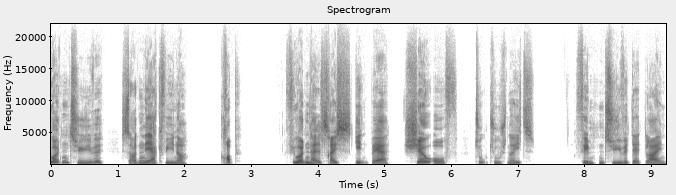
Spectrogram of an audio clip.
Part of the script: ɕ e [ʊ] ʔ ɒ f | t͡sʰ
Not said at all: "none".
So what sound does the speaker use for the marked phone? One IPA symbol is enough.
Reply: ʊ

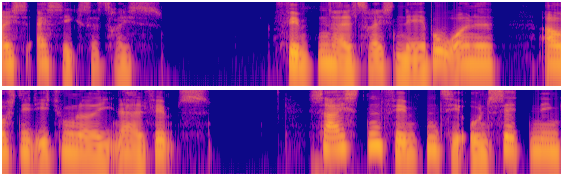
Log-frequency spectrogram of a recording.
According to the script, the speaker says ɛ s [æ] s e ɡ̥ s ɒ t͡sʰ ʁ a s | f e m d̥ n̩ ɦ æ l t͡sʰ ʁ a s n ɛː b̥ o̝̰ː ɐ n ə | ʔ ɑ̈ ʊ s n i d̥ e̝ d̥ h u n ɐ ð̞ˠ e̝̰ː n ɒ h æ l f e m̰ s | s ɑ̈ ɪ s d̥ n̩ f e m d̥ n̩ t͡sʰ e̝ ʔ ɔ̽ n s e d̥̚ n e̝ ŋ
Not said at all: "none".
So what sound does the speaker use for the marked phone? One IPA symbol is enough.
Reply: æ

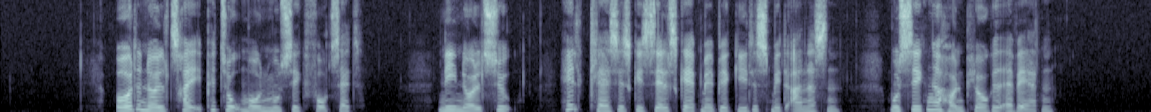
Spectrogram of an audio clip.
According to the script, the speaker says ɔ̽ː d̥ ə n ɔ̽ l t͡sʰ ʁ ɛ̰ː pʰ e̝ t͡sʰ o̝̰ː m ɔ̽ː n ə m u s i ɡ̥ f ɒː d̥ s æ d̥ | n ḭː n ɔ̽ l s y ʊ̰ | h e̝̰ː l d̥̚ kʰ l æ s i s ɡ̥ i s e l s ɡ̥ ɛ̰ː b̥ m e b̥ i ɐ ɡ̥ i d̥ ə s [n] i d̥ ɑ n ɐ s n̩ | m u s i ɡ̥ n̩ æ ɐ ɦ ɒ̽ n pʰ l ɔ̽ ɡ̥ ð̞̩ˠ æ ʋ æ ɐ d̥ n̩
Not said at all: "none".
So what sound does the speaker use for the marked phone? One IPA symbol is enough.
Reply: m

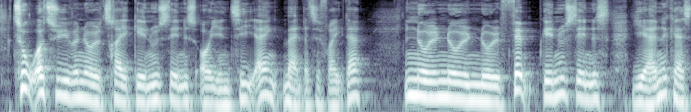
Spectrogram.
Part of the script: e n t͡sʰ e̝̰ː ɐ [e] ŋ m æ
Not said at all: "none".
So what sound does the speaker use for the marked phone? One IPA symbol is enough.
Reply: e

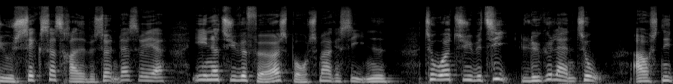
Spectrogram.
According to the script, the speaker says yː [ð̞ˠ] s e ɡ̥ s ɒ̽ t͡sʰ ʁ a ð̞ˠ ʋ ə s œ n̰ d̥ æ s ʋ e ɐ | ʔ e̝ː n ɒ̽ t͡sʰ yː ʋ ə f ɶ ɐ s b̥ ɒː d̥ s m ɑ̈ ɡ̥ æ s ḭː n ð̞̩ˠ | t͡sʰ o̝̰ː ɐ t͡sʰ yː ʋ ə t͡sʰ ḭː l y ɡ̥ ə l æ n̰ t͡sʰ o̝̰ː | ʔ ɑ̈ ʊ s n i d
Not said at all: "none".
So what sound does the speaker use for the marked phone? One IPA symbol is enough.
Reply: none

